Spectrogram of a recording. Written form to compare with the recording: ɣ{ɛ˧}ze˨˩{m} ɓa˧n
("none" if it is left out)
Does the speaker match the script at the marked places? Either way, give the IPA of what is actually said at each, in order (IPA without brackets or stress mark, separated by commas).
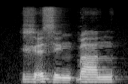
ɛ̰˧˥, ŋ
